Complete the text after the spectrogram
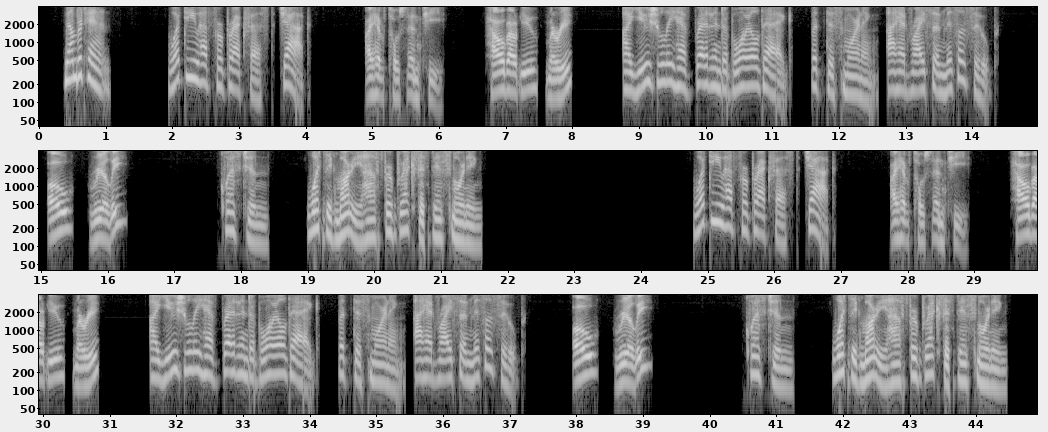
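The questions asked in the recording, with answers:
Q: What did Marie have for breakfast this morning?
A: Rice and miso soup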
